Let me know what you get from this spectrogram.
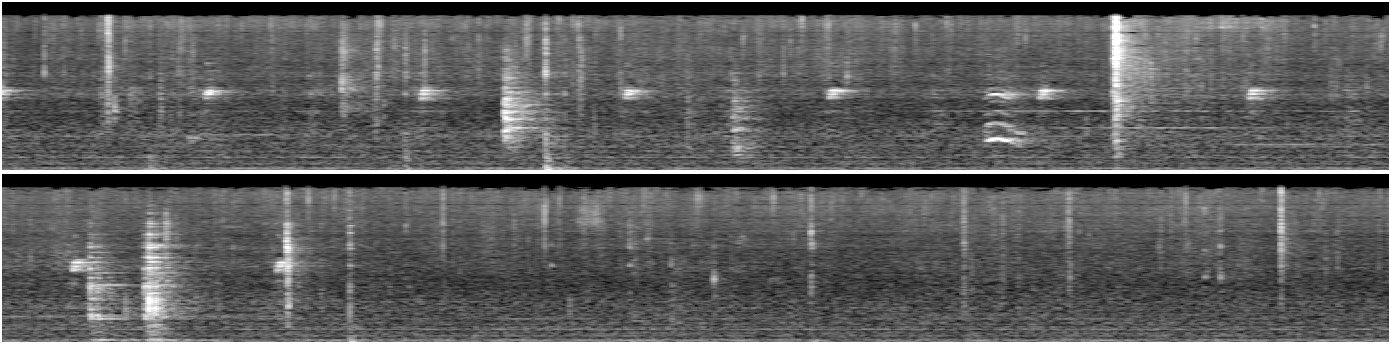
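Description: Egg-soaked sandwich bread sizzling softly in oil in an electric skillet, with a few sharp knocks and taps as more slices are laid into the pan. A faint, regular high ticking, about one tick every two-thirds of a second, runs through the first several seconds.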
